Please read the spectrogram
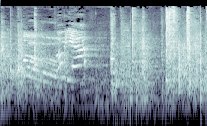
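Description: Children's voices squealing, one long falling cry then quick wavy rises, over skee-ball balls knocking and rolling on the lanes, with several sharp knocks in the second half.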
